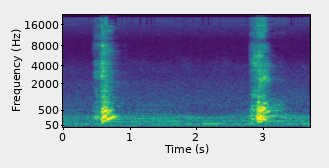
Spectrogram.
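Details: Cat with a wheezing quality to its meow, presented as a symptom; wheezing meow.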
